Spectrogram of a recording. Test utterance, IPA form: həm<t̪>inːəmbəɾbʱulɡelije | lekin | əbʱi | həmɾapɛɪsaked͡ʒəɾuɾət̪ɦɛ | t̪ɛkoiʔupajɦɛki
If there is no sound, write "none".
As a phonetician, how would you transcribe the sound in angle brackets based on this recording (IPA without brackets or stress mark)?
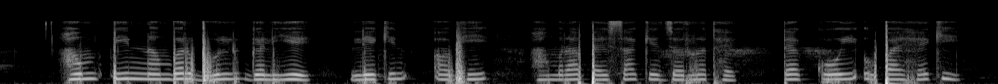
t̪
